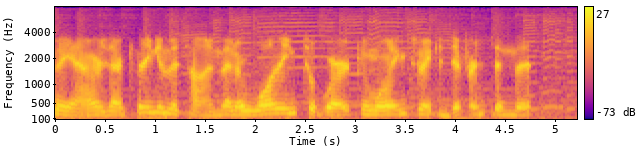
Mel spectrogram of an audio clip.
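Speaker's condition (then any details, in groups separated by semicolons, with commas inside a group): Mild cerebral palsy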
